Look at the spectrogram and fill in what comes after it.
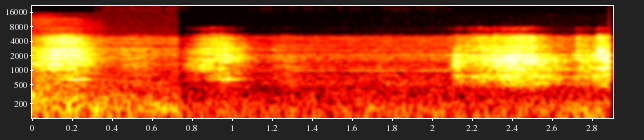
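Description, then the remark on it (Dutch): Coal being shovelled, a model locomotive sound effect on a model railway: a series of short, gritty scraping bursts, fairly quiet, repeating with brief gaps and no voices. “Er moet even kolen geschept worden.”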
